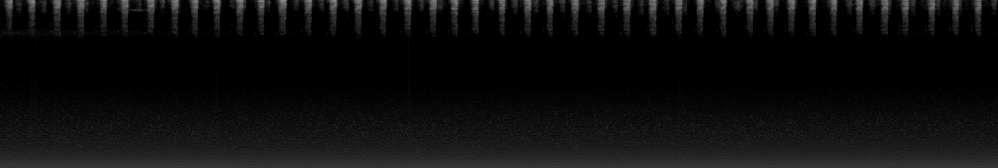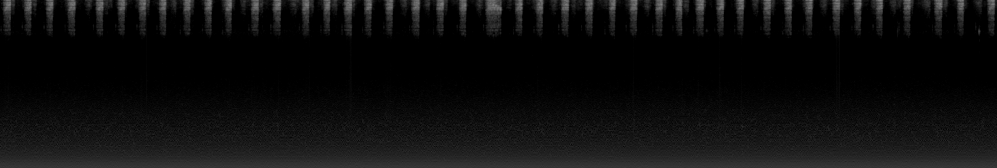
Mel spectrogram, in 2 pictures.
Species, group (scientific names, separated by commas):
Zeuneriana abbreviata, Orthoptera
